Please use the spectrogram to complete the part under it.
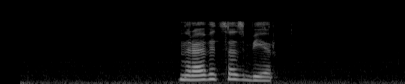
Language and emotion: Russian, neutral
